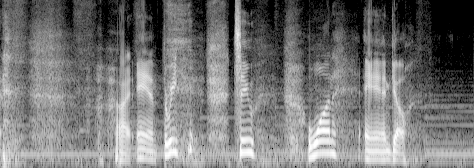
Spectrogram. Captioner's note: panting; upbeat music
